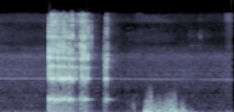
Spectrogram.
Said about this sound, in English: All right, I'm thinking like two more burps. Then I'll just pick one.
